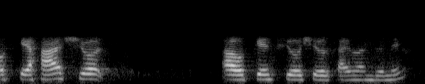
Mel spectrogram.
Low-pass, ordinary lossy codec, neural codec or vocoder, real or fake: 3.6 kHz; Opus, 16 kbps; codec, 16 kHz in and 24 kHz out, 1 kbps, XY-Tokenizer; fake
